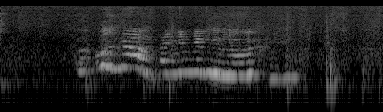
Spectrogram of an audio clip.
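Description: A young child speaks loudly and with animation nearby.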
